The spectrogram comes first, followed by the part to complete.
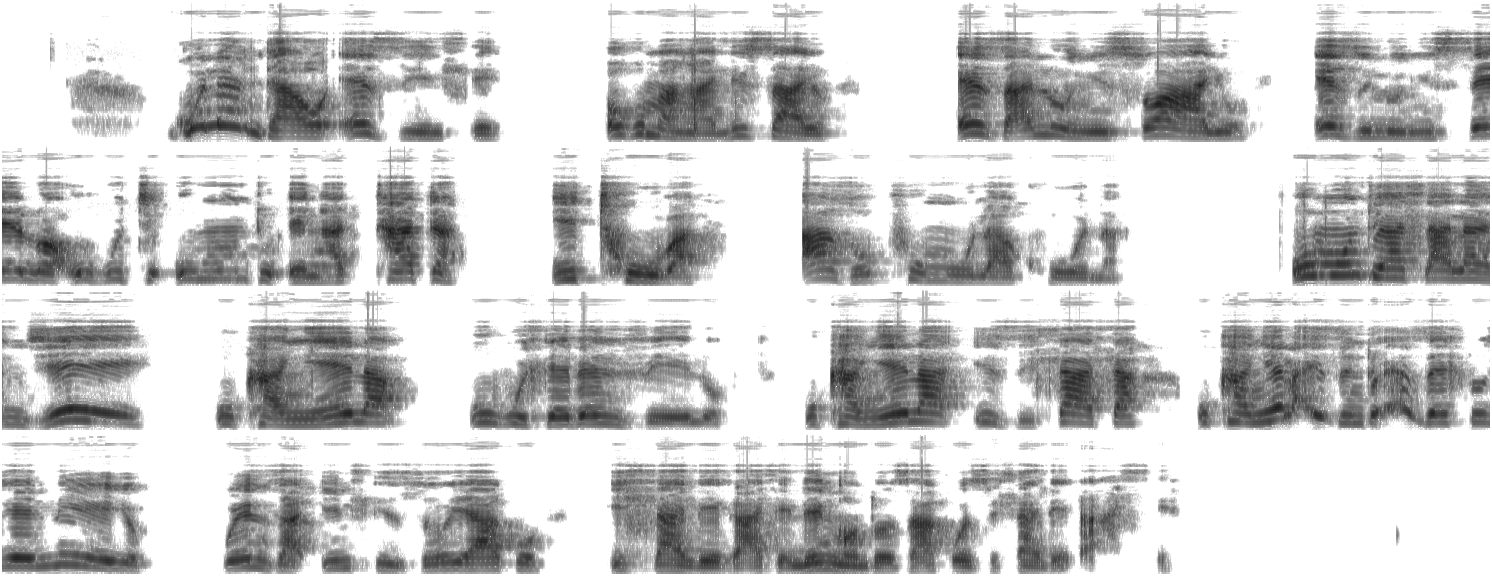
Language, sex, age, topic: North Ndebele, female, 50+, education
